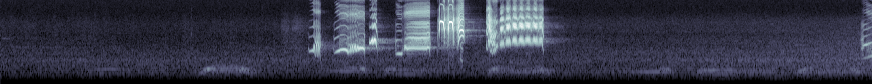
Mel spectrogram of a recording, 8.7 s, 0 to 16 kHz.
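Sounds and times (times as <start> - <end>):
common blackbird Turdus merula singing: 3.1 - 5.5.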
